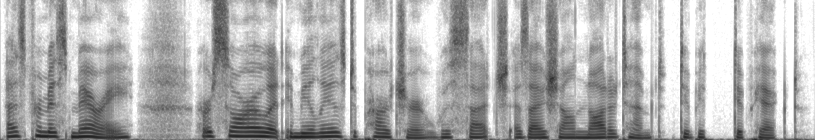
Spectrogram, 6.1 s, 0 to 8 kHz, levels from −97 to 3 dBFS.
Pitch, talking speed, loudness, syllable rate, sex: 195 Hz, 175 wpm, -19 LUFS, 5.2 syllables/s, female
